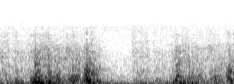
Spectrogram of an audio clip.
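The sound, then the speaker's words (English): Window blinds are opened with a few muffled knocks and soft rustling slides, each bump standing out from a low, steady background. “I'll open some more blinds to ensure our being pulled in its direction.”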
